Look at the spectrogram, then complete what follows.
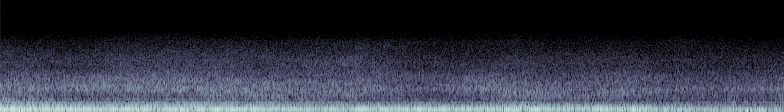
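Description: Road traffic heard from a bicycle riding along a busy multi-lane road, with a steady low engine hum that fades out near the end and wind noise on the microphone.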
